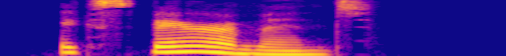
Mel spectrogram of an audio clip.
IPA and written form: ɪkˈsper.ɪ.mənt (experiment)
